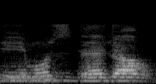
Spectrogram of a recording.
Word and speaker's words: مزدجر: وَلَقَدْ جَاءَهُمْ مِنَ الْأَنْبَاءِ مزدجر. Once again, مزدجر, the ra is silent before it is a fatha, so it will be heavy.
